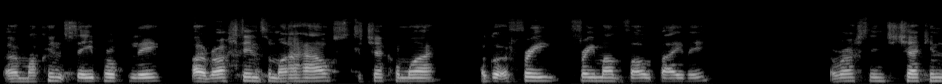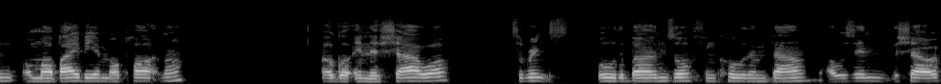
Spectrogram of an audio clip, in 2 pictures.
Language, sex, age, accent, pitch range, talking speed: English, male, 20-39, British, 135-160 Hz, 160 wpm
